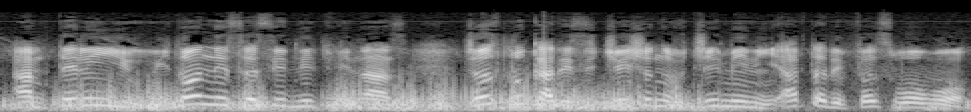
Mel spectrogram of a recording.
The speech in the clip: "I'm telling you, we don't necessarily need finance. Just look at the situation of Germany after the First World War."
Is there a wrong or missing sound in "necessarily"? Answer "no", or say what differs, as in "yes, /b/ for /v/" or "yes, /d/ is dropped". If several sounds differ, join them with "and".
yes, /n/ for /l/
